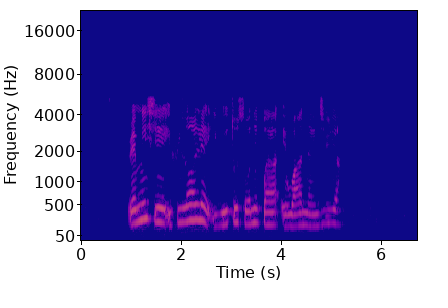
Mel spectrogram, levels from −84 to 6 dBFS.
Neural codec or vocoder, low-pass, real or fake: none; 5.4 kHz; real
